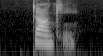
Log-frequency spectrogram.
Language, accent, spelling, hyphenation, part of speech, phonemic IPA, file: English, US, donkey, don‧key, noun, /ˈdɑŋ.ki/, En-us-donkey.ogg
- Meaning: 1. A domestic animal, Equus asinus asinus, similar to a horse 2. A stubborn person 3. A fool 4. A small auxiliary engine 5. A box or chest, especially a toolbox 6. A bad poker player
